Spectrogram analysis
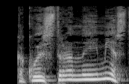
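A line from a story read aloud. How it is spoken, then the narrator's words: Exclamation. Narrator (Russian): воскликнула Люси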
